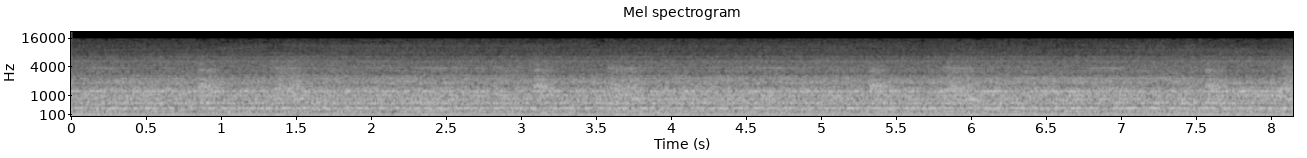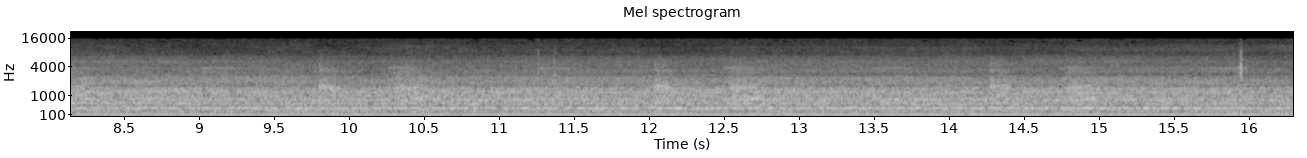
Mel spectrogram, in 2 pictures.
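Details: Live fractional CO2 laser resurfacing (DOT therapy) on an adult woman's sun-damaged neck, moving on to hand: steady machine hum with faint rapid clicking pulses; fractional CO2 laser firing.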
